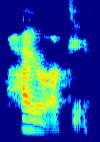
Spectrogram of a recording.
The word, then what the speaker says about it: hierarchy: A lot of students would skip that I or stress the H part of the word, the H I E R. Hierarchy. No, hierarchy. Hierarchy.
